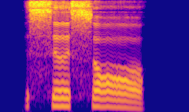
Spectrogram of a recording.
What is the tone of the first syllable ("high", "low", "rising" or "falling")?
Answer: high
